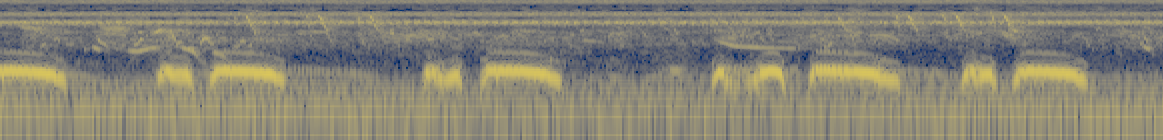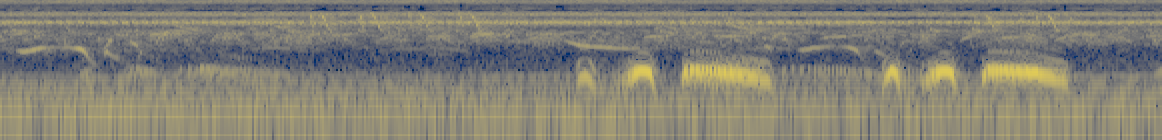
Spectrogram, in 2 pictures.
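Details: Spotted dove of sport type repeating its song about five times: quick paired hoots then a prolonged descending coo, regular and clear, while small birds twitter faintly in the background.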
